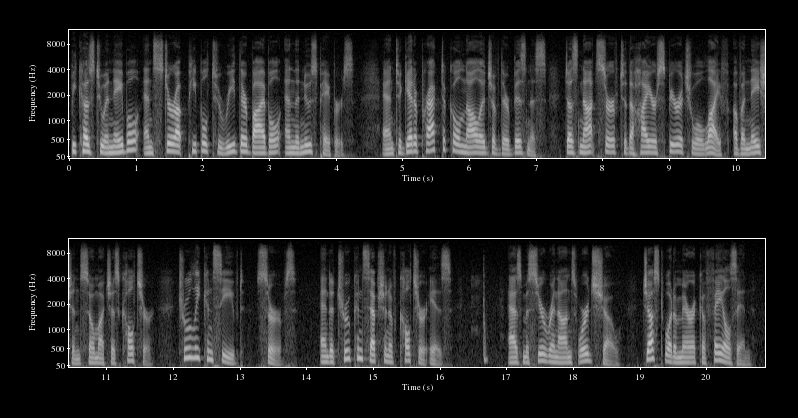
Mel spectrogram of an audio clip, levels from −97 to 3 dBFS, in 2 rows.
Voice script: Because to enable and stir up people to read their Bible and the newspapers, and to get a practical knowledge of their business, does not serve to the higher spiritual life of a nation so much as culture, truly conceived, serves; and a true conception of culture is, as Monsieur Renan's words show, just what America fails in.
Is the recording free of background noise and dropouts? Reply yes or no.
no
